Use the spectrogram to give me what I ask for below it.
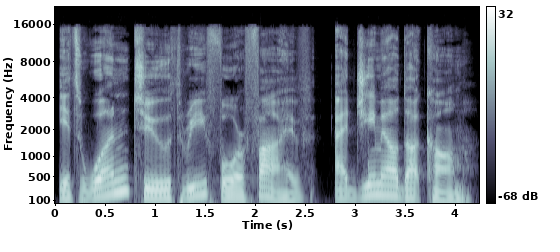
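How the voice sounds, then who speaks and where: Teacher voice for phrase drills: slow, chunked repetition, dry close sound. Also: mid-range voice, sing-song, darkish tone, no room sound. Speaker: language teacher.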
